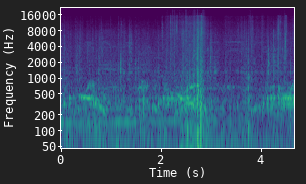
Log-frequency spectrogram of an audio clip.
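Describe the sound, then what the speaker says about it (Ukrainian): Pigeon cooing close by, several soft throaty coos repeating in a loose rhythm, with a brief flutter of wings partway through. "Ось такий він голубок."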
